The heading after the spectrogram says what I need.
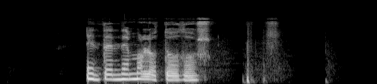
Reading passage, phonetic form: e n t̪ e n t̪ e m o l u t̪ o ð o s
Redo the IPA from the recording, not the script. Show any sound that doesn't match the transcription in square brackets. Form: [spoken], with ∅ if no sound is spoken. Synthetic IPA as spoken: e n t̪ e n [d̪] e m o l [o] t̪ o ð o s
